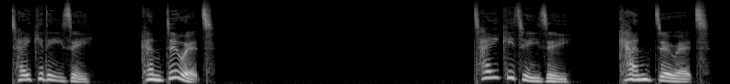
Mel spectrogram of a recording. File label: Take it easy! (Name) can do it, Eng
